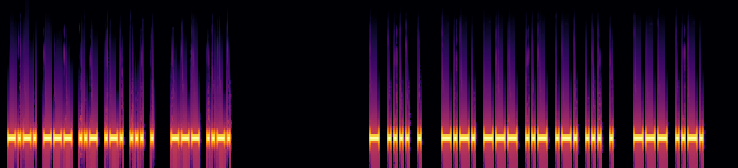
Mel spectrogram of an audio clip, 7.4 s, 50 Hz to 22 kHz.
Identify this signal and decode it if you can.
Morse code, heard as a keyed tone, about 52 wpm, 700 Hz. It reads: COURSE OF THE COURSE OF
